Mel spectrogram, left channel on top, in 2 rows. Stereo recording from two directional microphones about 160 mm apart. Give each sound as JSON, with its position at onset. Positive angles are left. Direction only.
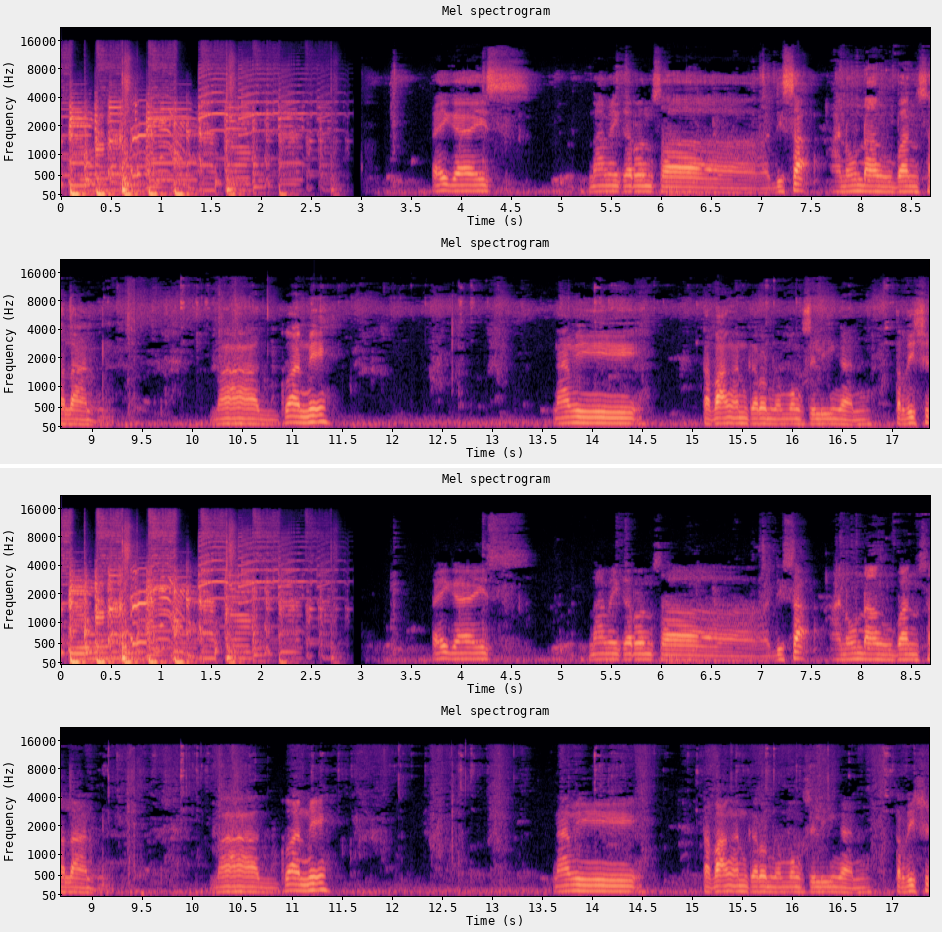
{"t": 0.0, "sound": "music", "side_deg": 0}
{"t": 3.7, "sound": "mantra", "side_deg": 20}
{"t": 5.3, "sound": "mantra", "side_deg": 20}
{"t": 10.2, "sound": "speech", "side_deg": 15}
{"t": 13.6, "sound": "speech", "side_deg": 15}
{"t": 16.2, "sound": "mantra", "side_deg": 20}
{"t": 17.0, "sound": "speech", "side_deg": 10}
